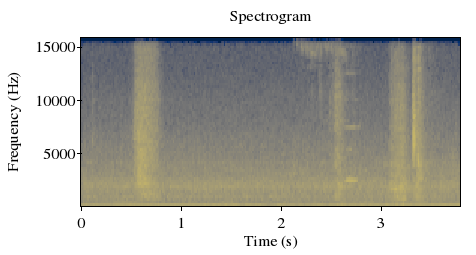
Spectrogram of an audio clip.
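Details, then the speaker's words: Steady low motor hum with a few short air hisses: the built-in compressor starting at switch-on in a 10-bar pneumatic radial shockwave therapy machine, about 15 kg, with two fans and filters, touch panel showing waiting. "now I switch on the machine from here you can see this is the touch panel and uh it's showing you waiting the machine is getting the compression is getting start"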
